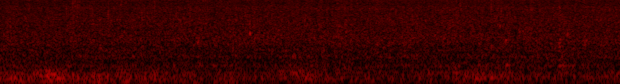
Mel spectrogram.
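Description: A steady thunderstorm: heavy rain hisses continuously while low, rumbling thunder rolls underneath at a constant moderate loudness, with no voices.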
